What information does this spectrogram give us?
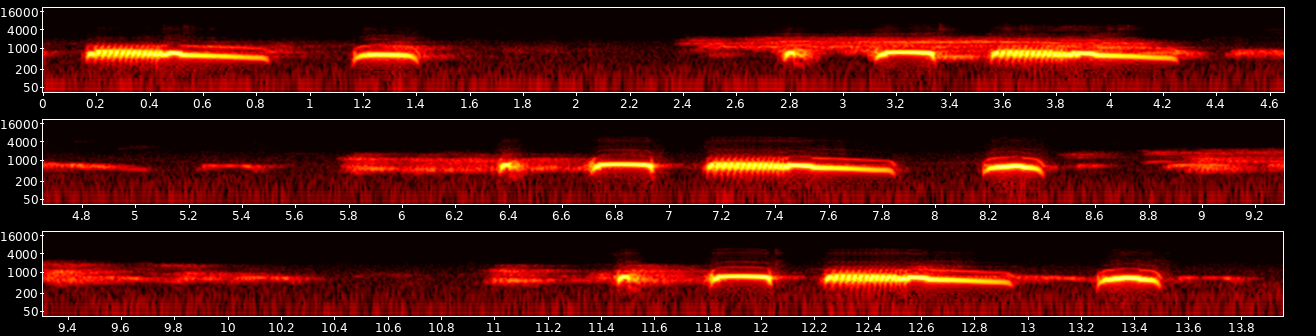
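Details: Spotted dove used as a decoy, cooing in the morning to call wild doves. Low, mellow coo phrases of short notes, a long falling coo and a closing note are repeated several times, with faint softer chirps between them.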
